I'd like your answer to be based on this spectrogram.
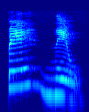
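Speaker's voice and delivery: pneu stretched into pe-neu; syllable by syllable. Shown as a demonstration. Teacher presenting a word to students, pneu stretched as pe-neu. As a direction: sound out pneu in two beats. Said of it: "Duas sílabas".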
